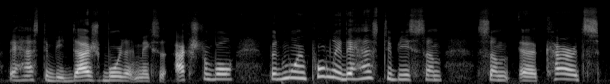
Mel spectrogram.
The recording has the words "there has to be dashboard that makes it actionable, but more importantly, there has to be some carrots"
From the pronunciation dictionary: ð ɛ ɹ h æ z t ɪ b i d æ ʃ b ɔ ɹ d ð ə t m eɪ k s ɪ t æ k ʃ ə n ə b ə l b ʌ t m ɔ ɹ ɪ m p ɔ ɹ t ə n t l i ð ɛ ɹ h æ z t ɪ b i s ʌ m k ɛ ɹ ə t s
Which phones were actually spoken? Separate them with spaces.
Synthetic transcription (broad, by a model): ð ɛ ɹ h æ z t ɪ b i d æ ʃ b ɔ ɹ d ð ə t m eɪ k s ɪ t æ k ʃ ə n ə b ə l b ʌ t m ɔ ɹ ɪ m p ɔ ɹ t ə n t l i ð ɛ ɹ h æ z t ɪ b i s ʌ m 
